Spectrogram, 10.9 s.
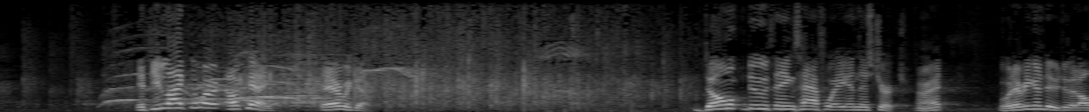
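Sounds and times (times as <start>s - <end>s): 
church audience applauding: 0.0s - 7.0s
speech: 1.4s - 3.8s, 7.0s - 10.8s.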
